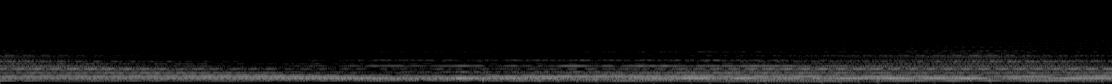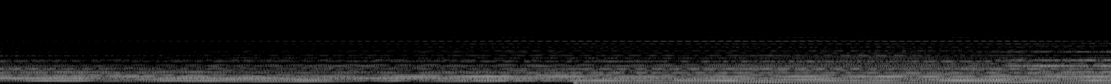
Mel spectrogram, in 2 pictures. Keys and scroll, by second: 3.9 a, 14.7 s, 17.0 5, 18.4-20.9 typing.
